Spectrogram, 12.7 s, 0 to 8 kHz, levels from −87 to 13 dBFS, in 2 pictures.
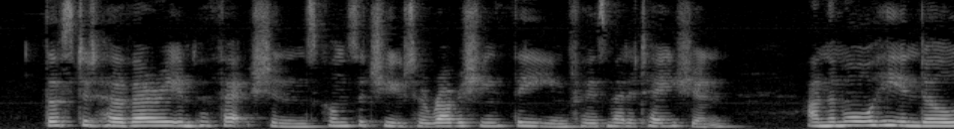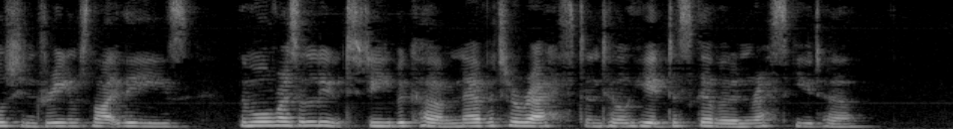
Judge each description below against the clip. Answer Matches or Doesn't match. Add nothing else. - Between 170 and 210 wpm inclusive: Matches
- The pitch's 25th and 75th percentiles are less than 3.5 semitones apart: Matches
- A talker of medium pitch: Doesn't match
